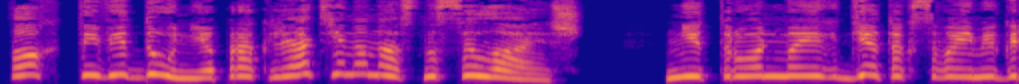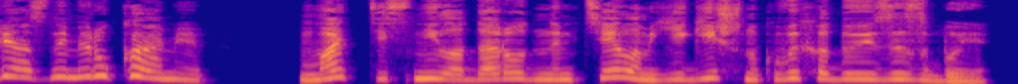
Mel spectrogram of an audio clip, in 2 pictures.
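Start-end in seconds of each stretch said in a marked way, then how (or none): 0.0-6.1 high-pitched, hostile village-woman cry; wailing accusation. A narrator's reading. Mother attacking the midwife, wailing accusation. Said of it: "разнося по избе вопли".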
